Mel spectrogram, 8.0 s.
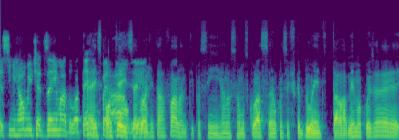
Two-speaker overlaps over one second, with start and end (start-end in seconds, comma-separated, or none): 1.7-3.0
